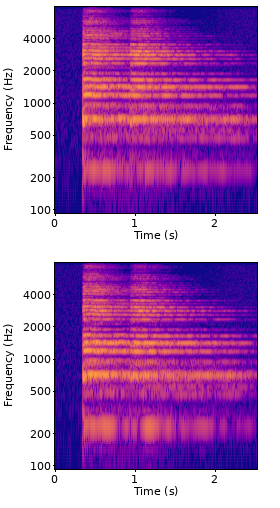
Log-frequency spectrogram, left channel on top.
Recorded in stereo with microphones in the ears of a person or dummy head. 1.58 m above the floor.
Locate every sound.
0.3 s a car horn: 35° left (ahead or behind), 4.5 m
